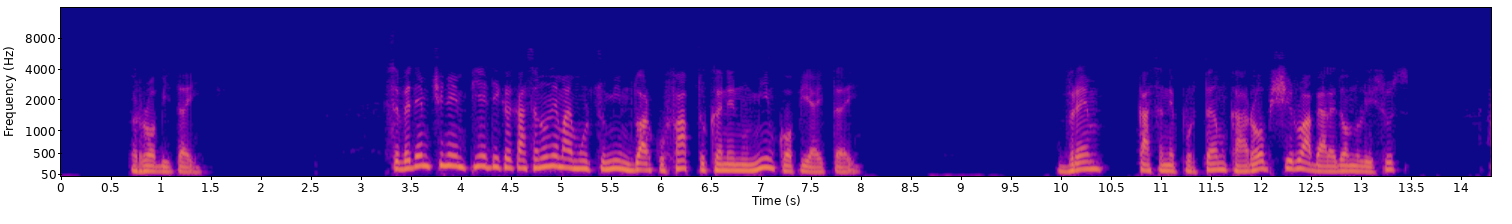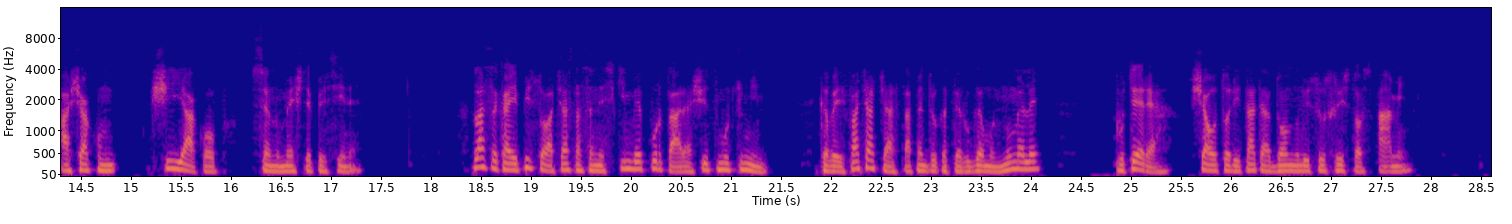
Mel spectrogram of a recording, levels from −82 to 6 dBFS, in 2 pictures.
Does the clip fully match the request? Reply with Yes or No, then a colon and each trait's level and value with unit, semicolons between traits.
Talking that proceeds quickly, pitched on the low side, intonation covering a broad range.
No: average, 145 wpm; low, 130 Hz; wide, 6.6 semitones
